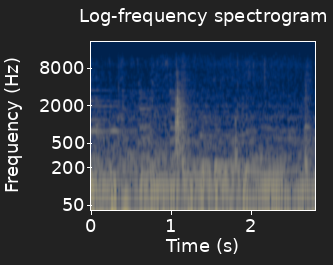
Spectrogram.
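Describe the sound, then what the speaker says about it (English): Vegetables sauteing in a hot pan, a steady soft sizzle and crackle with an occasional scrape or clink of a utensil stirring, no talking over it. "We want to saute for about 2 minutes."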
